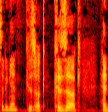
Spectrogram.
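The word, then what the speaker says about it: Kashyyyk: or Wiki Planet C is that how you say kazuk that's how it's pronounced in the episode the holiday special but it's also pronounced different ways other times to pronounce that cashier gotta spell it k-a-s-h-y-y-y-k yeah which I mean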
